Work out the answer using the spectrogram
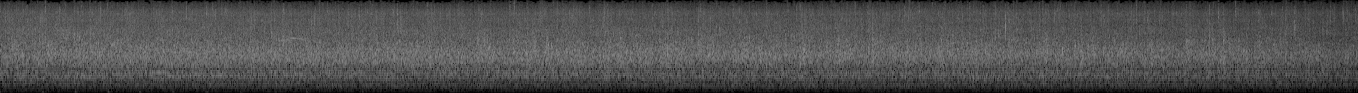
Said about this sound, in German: Und ich möchte euch einfach bitten, so für einen herzlichen Applaus für diesen Einsatz, für diese Menschen.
